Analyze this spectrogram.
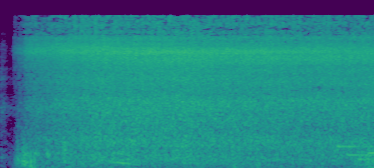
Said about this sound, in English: It is huge. The amount of water coming through these areas is absolutely staggering.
